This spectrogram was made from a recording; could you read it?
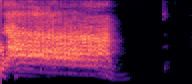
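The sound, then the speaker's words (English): A man lets out a loud, raw scream, held for about a second before it breaks and drops into a short, lower groan. It's unaccompanied, followed by silence. “what would be an episode of the Dr. Despair Show without an … scream”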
